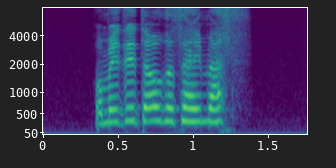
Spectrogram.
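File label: voice, firm; omedetougozaimasu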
